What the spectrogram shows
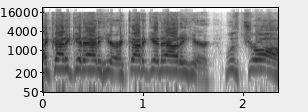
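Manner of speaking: top-of-the-lungs shouting, very loud and high. Recounting a scene where she marches over to Jack; retelling Jack's yell. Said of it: "and he's yelling".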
